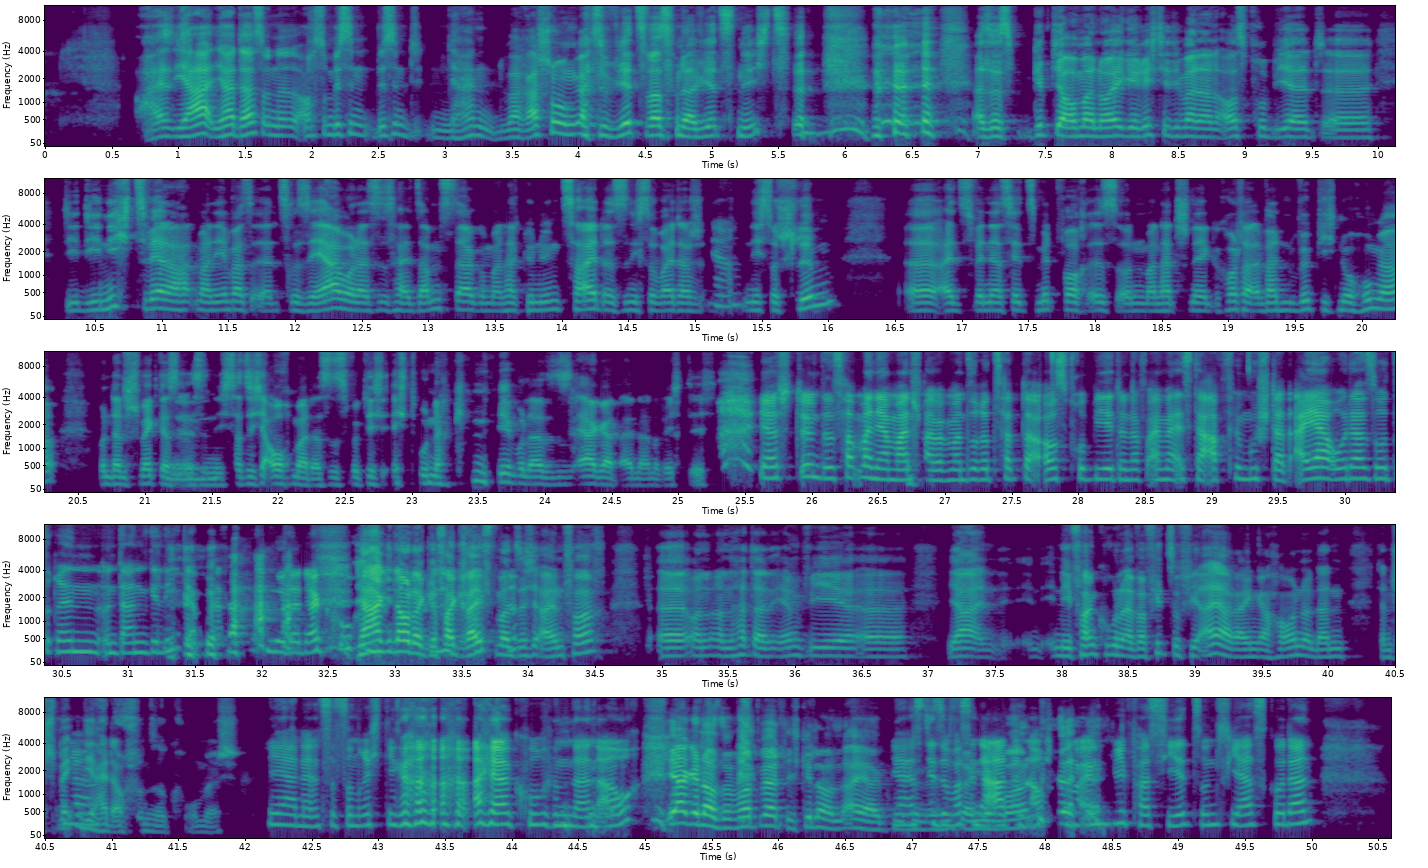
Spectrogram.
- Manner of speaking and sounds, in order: laughing while speaking: "also wird's was oder wird's nichts?"; laugh; other background noise; laughing while speaking: "unangenehm"; giggle; laugh; joyful: "Ja, genau, da ge vergreift man sich einfach"; joyful: "Pfannkuchen oder der Kuchen natürlich nicht, ne?"; laugh; joyful: "Ja, genau, so wortwörtlich, genau, 'n Eierkuchen ist es dann geworden"; giggle; laughing while speaking: "Eierkuchen"; giggle; laugh
- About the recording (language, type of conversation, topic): German, podcast, Wie probierst du neue, fremde Gerichte aus?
